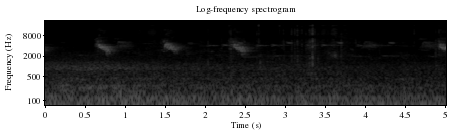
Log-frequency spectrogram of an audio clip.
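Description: A bird calling: short chirps that sweep downward in pitch, four in quick succession about one every 0.8 seconds, then another near the end.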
